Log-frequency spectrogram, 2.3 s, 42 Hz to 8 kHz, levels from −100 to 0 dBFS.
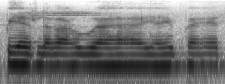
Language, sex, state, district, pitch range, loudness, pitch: Hindi, male, Haryana, Rohtak, 135-140 Hz, -16 LUFS, 140 Hz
